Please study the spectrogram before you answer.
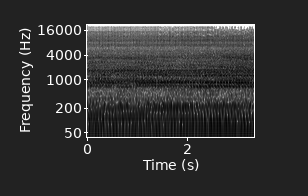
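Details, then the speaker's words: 1966 Porsche 912 engine on a cold start at about 60°F after fixing the fuel line to the filter: idling high with an uneven, lumpy exhaust beat, misfiring; distributor and carb parts still awaited, timing about to be checked. "idling pretty high right now but you can see the oil is coming out but um"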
